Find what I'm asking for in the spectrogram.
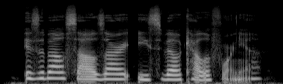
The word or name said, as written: Isabelle Salazar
